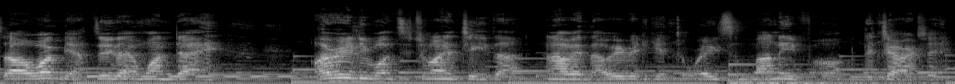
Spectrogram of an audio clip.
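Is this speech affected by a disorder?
Yes: Friedreich's ataxia; face and tongue less affected.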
